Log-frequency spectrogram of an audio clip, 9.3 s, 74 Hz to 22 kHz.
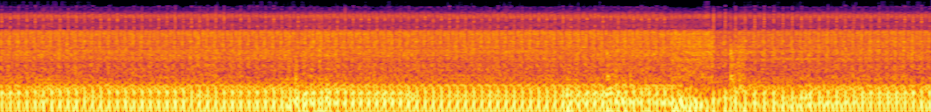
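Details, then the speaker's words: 1972 Triumph Bonneville T120 with Mikuni carbs, just started, choke off: lumpy, loping idle with an irregular beat and occasional stumble, like a misfire. Carbs are hard to balance level; it likes throttle. Cause unclear. "it's very hard to get that um to get them level isn't it yeah he likes a bit of throttle"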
